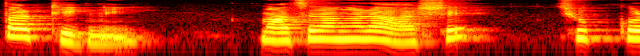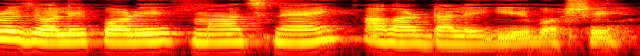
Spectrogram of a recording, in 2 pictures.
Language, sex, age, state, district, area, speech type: Bengali, female, 30-45, West Bengal, Dakshin Dinajpur, urban, spontaneous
